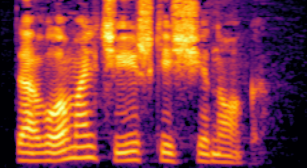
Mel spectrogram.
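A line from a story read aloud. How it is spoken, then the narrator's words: Sighing. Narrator (Russian): вздохнул Пип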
